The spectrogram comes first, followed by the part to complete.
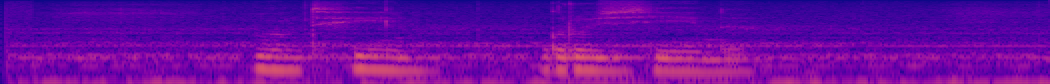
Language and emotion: Russian, sad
